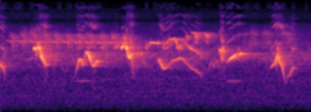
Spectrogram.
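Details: Brief stretch of rapid bird song, quick rising and falling whistles and sharp tweets tumbling together, over a faint high trill.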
